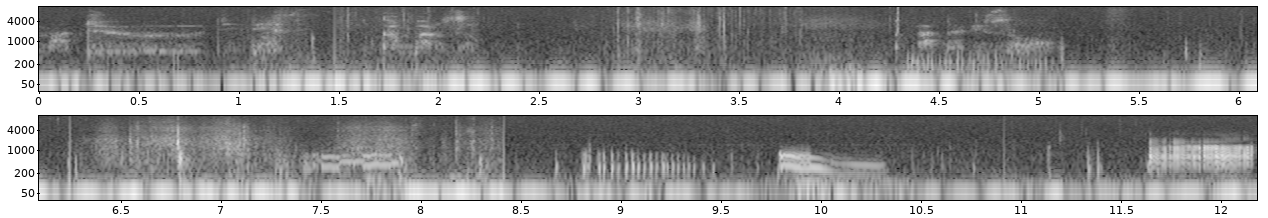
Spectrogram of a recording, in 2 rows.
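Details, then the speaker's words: Loud low gurgles and rumbles with squeaky, cooing tones from an adult woman's empty stomach after over 17 hours' fasting; period due and stomach bloated, with unusual popping noted: hunger borborygmi. ""Today is the day my period is due, so I'm hearing an unusual popping sound." "But I think the sound of hunger will growl more"."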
